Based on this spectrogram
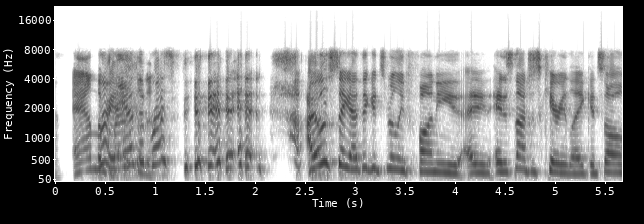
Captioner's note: laugh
